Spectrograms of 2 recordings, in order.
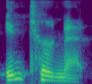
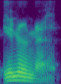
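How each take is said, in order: First: The word is said with careful, clear enunciation. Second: The word is said in a relaxed, reduced way. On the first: This is how the other group says it. "they say internet" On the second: This is how the speaker's own group says it. "like we do"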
